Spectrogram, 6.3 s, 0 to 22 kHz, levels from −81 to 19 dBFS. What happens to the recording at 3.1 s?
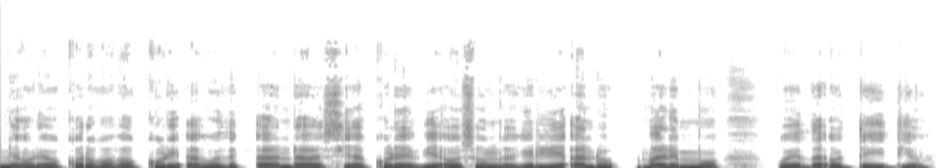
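Nothing goes wrong at 3.1 s; the speech runs through that moment intact, with no dropout, click or distortion.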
